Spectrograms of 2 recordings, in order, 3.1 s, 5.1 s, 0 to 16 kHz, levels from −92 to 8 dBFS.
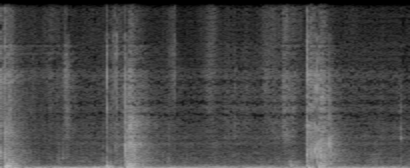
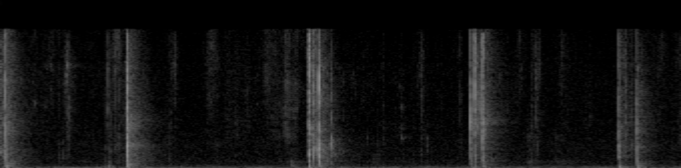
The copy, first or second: first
